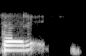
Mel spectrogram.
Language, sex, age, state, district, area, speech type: Marathi, female, 18-30, Maharashtra, Nagpur, urban, conversation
